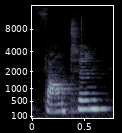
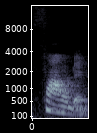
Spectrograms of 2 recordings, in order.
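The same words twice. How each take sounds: First: 'fountain' with a clear T, raised pitch; British "fountain", rising end; T sounded. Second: American 'fountain' without T, falling end; T dropped. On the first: Teacher translates fontaine, fountain with its T. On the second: Teacher contrasts for learners, fountain without T. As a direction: soften "fountain" to 'foun-en'. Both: Shown as a demonstration. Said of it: "retrouver cette règle de prononciation".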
